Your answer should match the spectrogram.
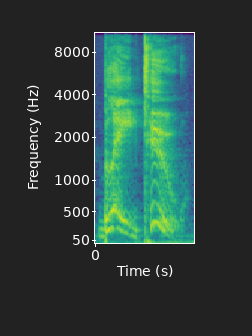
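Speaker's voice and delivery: Blade Two lifted high and proclaimed; mock grand. Mocking the critic, pompously naming the film. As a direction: announce it like a masterpiece.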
